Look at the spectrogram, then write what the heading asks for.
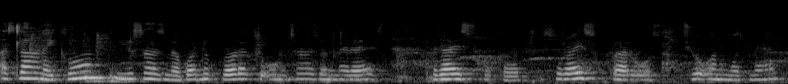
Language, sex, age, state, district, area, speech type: Kashmiri, female, 60+, Jammu and Kashmir, Budgam, rural, spontaneous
